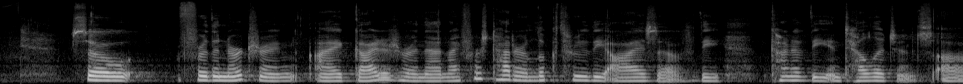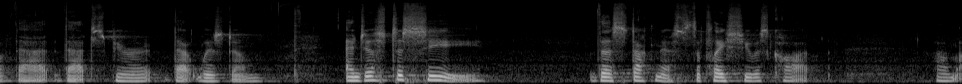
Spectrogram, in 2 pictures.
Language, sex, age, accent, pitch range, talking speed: English, female, 60-79, American, 165-190 Hz, 130 wpm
